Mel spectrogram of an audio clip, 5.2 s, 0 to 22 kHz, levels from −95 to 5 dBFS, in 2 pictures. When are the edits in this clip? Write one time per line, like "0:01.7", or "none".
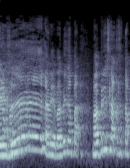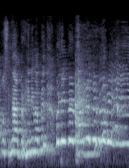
none

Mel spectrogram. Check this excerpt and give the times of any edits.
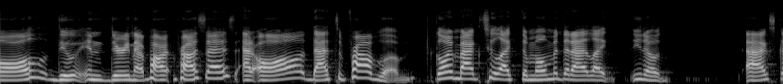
0:04.3

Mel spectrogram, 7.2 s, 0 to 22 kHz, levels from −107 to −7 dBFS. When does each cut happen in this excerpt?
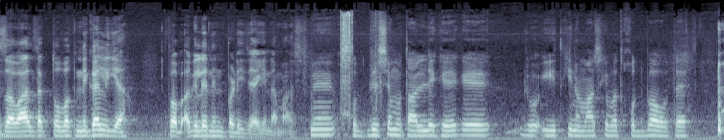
0:03.1

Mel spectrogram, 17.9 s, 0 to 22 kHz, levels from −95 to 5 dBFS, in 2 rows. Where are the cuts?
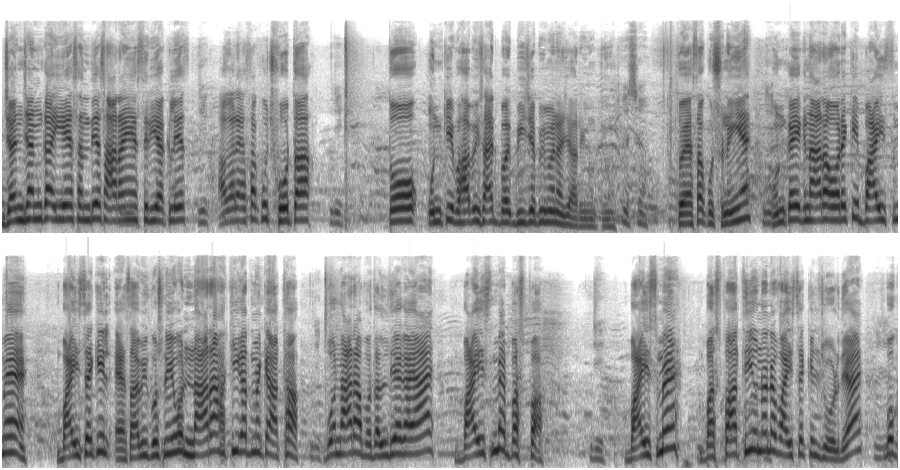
none

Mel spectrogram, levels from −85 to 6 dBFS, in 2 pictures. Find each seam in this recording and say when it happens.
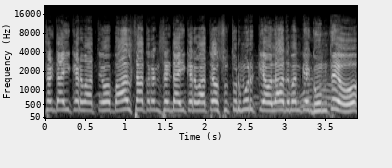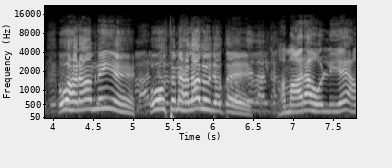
0:06.6

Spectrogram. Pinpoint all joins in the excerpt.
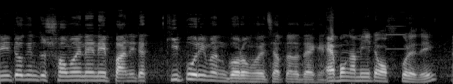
none

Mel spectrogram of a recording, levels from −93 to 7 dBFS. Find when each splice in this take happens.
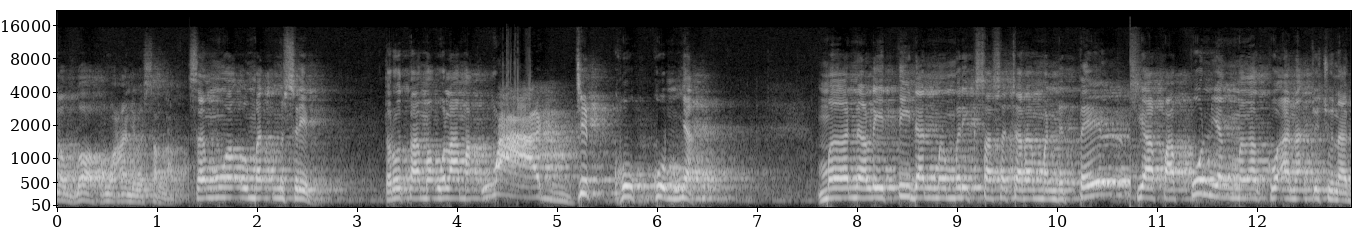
0:01.2
0:10.8

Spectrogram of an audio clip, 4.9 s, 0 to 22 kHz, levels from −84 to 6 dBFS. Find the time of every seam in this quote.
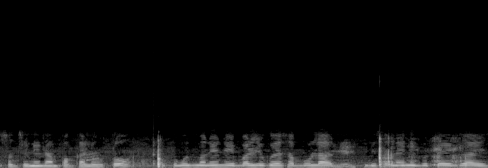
0:01.4
0:03.5

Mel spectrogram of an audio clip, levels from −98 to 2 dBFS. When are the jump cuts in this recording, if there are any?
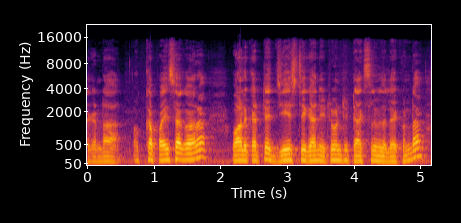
none

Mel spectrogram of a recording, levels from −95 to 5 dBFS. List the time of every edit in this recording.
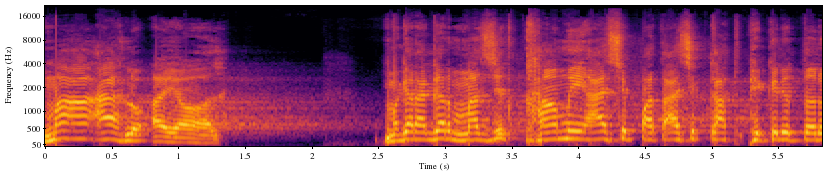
none

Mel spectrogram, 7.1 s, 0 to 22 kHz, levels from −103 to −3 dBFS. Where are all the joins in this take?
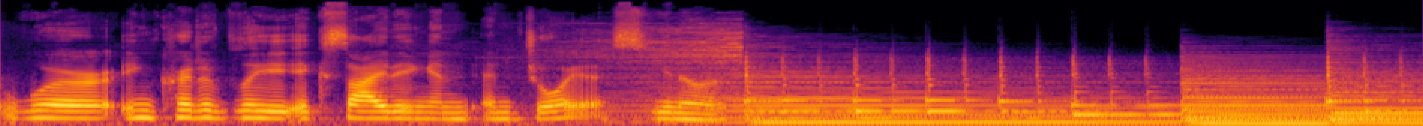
0:03.6

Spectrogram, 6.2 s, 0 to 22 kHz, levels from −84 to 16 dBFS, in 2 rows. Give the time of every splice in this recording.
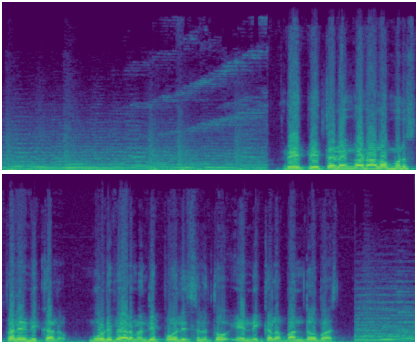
0:00.8
0:01.5

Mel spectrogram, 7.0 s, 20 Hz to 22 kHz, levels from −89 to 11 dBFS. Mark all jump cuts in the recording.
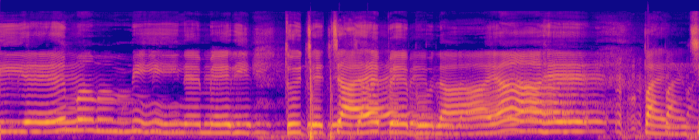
none

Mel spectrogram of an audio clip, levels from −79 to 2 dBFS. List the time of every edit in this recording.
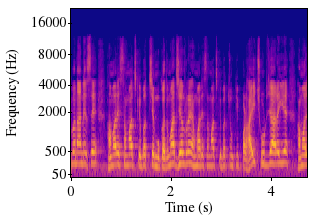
none

